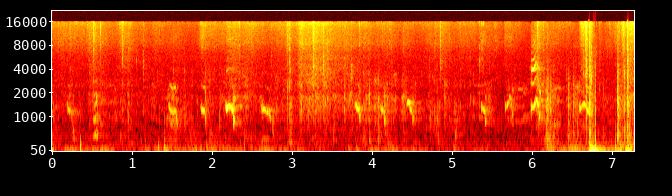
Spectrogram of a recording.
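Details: Two-week-old Siberian Husky puppies born 29 August 2015 at a breeder in Hamamatsu, Shizuoka, eyes just starting to open, whimper in short, thin, repeated whines over a low rumbling background.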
